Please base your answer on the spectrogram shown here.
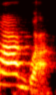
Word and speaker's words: água: A mesma coisa acontece com água. Água, última, penúltima. Portanto, é uma palavra paroxítona, porque a sílaba tônica, que está em verde, tem esse acento dizendo eu sou tônica, tá?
